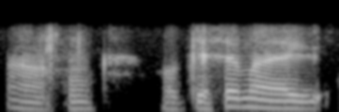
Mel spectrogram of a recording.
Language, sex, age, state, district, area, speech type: Telugu, male, 18-30, Telangana, Karimnagar, rural, conversation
